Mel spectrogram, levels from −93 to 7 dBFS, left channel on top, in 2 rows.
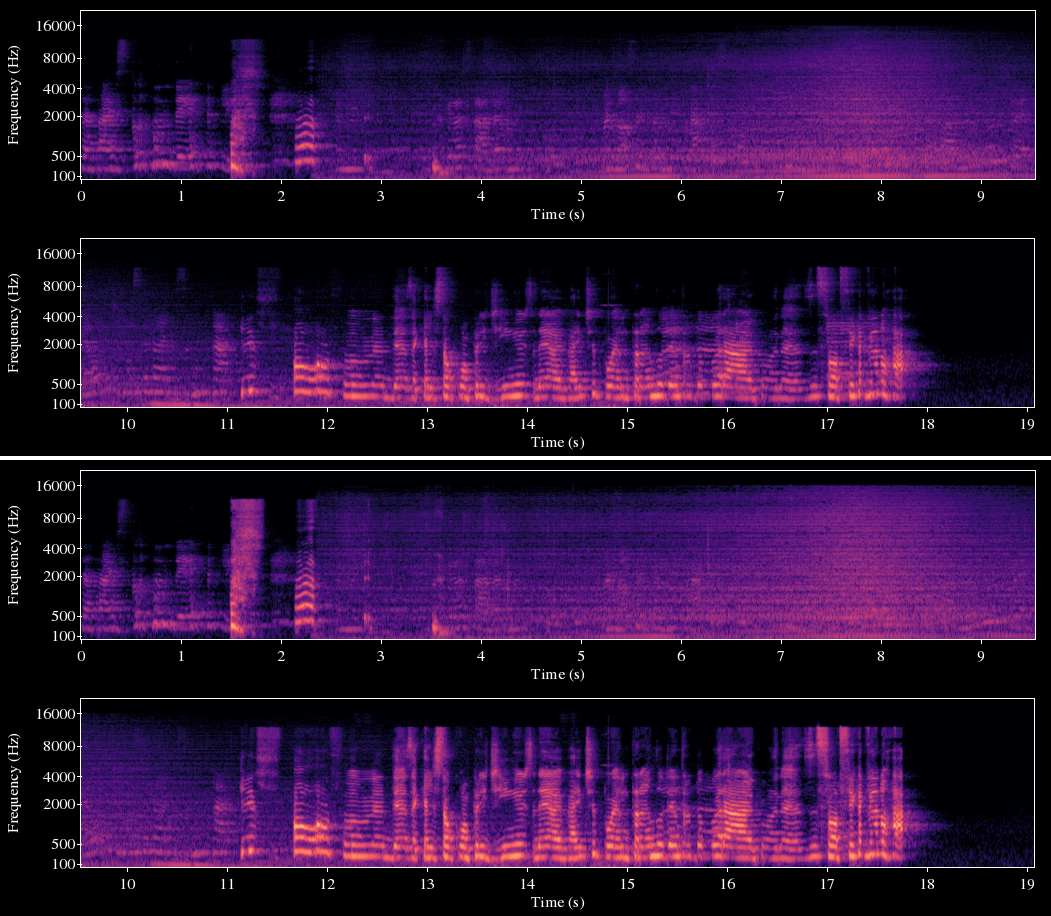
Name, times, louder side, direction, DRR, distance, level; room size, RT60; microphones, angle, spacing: voice 1, 0.0-1.6 1.9-2.8 3.4-11.7 15.3-16.3 17.0-17.7, equal, 70° left, 5.0 m, -48 dB
sound 1, 2.3-14.9, right 2 dB, 30° right, 2.1 m, -45 dB
voice 2, 11.7-17.8, right 7 dB, 75° right, 0.3 m, -21 dB
11.0 x 7.2 x 5.3 m
head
